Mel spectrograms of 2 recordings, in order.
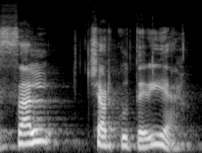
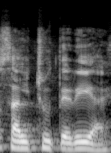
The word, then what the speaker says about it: Sal Charcutería: has trabajado creaste eh sal charcutería. Cuéntanos. Ya puedo pronunciarlo mejor. Hay que decirlo cinco veces rápido siempre. Sal charcutería, e o como dice todo el mundo, salchutería.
